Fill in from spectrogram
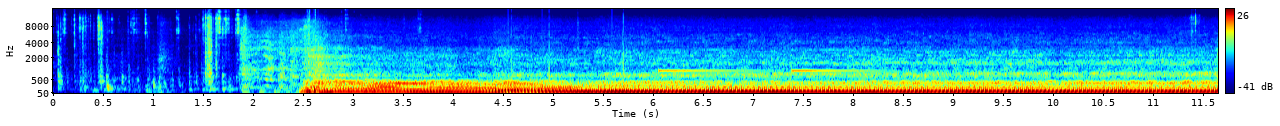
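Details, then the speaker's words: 2002 BMW 530i E39 with a bad U-joint, exhaust off so very loud: catches after short crank and settles into steady idle; earlier clinking gone, remaining odd sound thought to be transmission. "all right I don't hear it anymore what that's fine they'd always made that weird little sound yeah I think that's actually the transmission"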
